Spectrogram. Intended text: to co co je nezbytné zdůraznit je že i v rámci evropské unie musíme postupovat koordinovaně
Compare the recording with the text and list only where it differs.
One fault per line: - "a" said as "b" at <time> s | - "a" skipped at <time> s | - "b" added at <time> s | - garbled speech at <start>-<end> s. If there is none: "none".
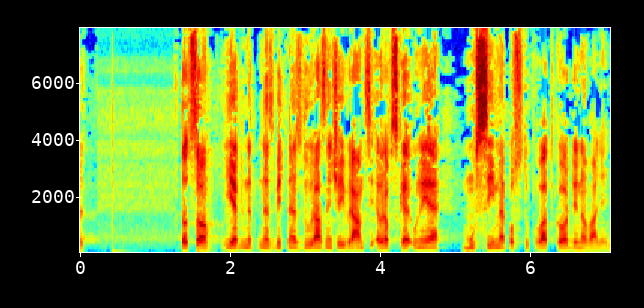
- "co" skipped at 1.7 s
